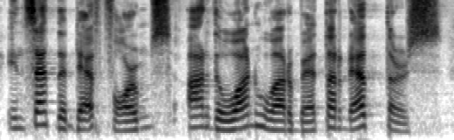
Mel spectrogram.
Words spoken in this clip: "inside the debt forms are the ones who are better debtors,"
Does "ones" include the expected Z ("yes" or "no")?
no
